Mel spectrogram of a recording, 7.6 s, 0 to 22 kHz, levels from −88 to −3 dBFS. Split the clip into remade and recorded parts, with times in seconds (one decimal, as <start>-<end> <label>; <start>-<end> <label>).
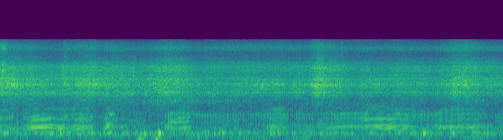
0.0-1.3 recorded; 1.3-3.3 remade; 3.3-7.6 recorded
